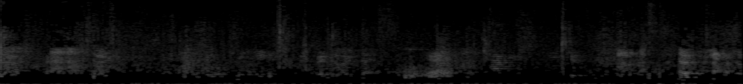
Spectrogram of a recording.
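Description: A crowd of people murmurs and chatters close by.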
